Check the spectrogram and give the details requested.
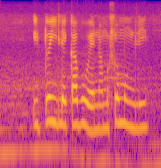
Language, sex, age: Southern Sotho, female, 18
